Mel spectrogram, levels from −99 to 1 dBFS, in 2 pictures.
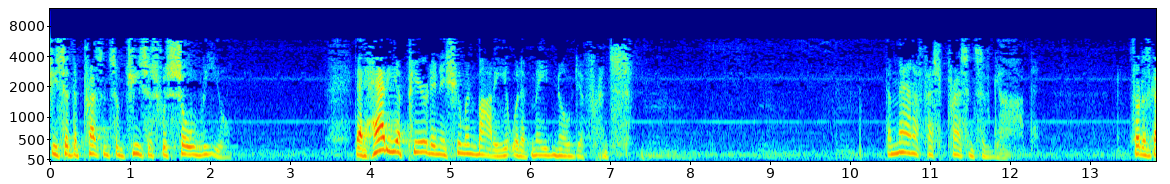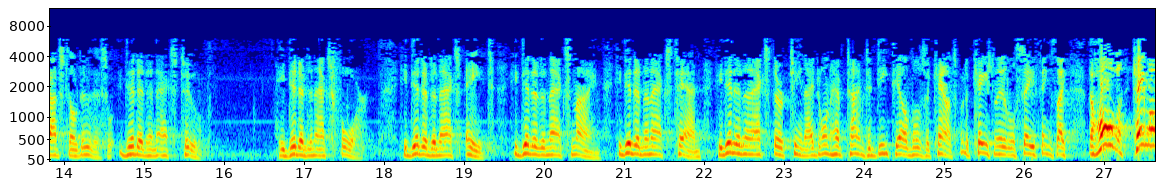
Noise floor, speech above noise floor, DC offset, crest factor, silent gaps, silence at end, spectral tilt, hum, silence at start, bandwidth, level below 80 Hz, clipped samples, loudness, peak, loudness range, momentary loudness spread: -56 dBFS; 35 dB; under 0.1%; 22 dB; none; 0 s; -7.5 dB/octave; none; 0 s; 6.4 kHz; -64 dBFS; under 0.1%; -22 LUFS; 0 dBFS; 12 LU; 16 LU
